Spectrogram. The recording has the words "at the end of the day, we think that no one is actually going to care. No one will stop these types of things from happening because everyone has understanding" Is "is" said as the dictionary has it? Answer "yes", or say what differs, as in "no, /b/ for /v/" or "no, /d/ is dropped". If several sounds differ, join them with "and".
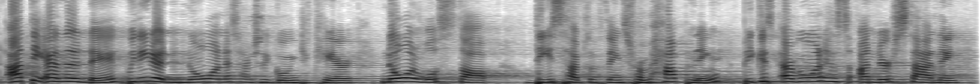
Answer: yes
